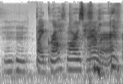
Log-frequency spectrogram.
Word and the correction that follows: Grabthar: Uh, Grabthar. – Grabthar.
